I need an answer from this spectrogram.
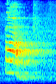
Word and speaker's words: palm: Next word is palm. P-A-L-M. Now tell me which is the silent letter in the palm? Very good. L is the silent letter in the palm because we just said palm.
